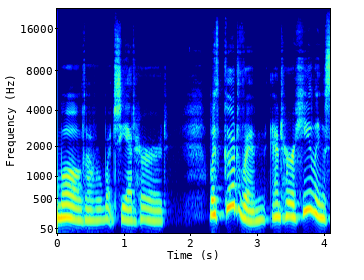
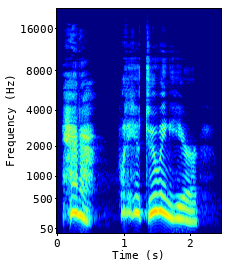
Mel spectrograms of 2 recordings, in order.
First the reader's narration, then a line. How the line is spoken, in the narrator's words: whispered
